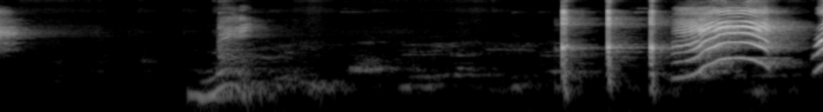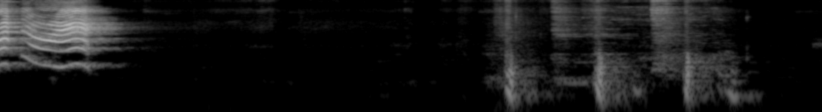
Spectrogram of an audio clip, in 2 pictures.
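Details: Indian ringneck parakeet mimicking speech such as mummy and papa: after a quiet human voice, several sharp clicks lead into two loud, arching, squeaky word-like calls, then silence and a few rough, low murmurs.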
